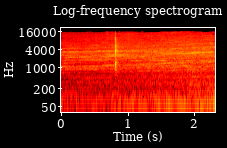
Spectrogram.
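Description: A steady rush of noise with a low rumble, slowly growing louder, with one sharp click a little under a second in.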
